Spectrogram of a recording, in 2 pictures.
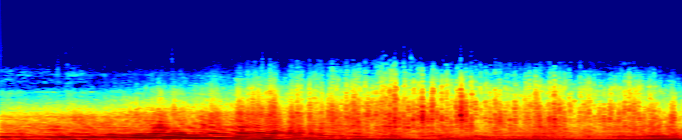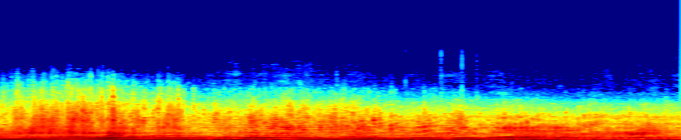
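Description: Long-EZ pusher-propeller aerobatic plane flying overhead, its engine and propeller note sweeping down in pitch in the first few seconds, then climbing again in pitch through the later manoeuvres.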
